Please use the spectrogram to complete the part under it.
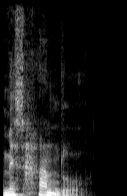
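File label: "mishandle", British English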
